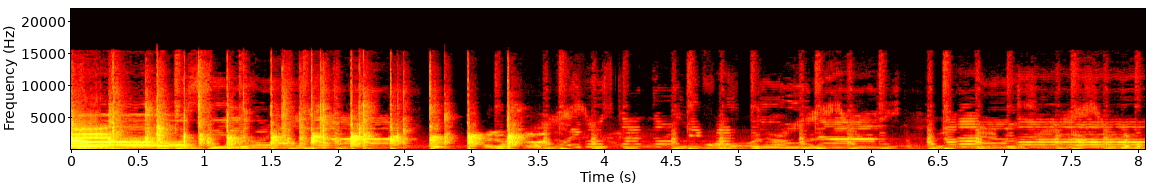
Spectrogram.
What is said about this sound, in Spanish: Quiero proponer el aplauso final para este equipo increíble.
